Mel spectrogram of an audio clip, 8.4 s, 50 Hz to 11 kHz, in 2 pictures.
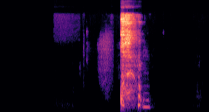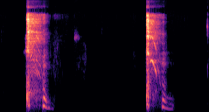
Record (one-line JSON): {"three_cough_length": "8.4 s", "three_cough_amplitude": 31875, "three_cough_signal_mean_std_ratio": 0.26, "survey_phase": "beta (2021-08-13 to 2022-03-07)", "age": "45-64", "gender": "Female", "wearing_mask": "No", "symptom_none": true, "smoker_status": "Never smoked", "respiratory_condition_asthma": false, "respiratory_condition_other": false, "recruitment_source": "REACT", "submission_delay": "1 day", "covid_test_result": "Negative", "covid_test_method": "RT-qPCR", "influenza_a_test_result": "Negative", "influenza_b_test_result": "Negative"}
